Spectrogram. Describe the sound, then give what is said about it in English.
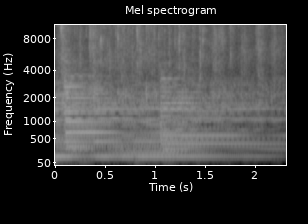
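An audience gives a group of men a big round of applause: a steady crackle of many hands clapping, with sustained, ringing chords of music holding underneath. The chord shifts about a second in and the clapping fades slightly toward the end. “Come on, give these gentlemen a great big round of applause.”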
